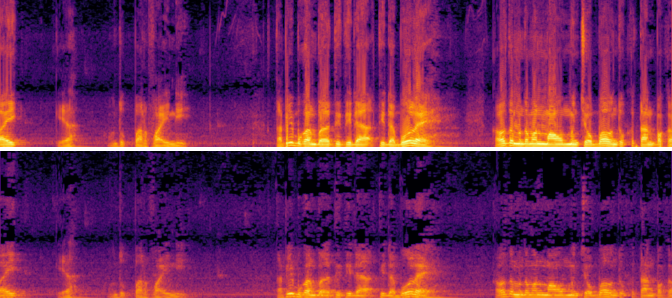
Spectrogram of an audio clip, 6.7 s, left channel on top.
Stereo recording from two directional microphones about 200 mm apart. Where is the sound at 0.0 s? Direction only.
45° left (ahead or behind).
